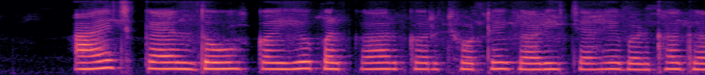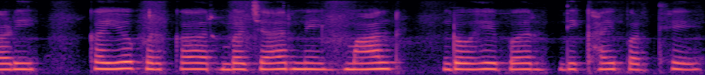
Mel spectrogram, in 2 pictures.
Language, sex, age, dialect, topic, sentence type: Chhattisgarhi, female, 36-40, Northern/Bhandar, agriculture, statement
